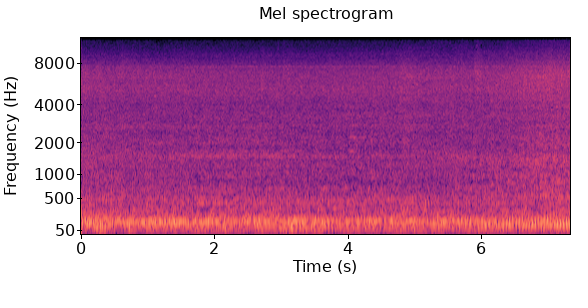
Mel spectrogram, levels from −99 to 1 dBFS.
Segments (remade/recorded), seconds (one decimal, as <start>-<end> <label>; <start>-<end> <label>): 0.0-1.6 remade; 1.6-4.8 recorded; 4.8-5.8 remade; 5.8-7.3 recorded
